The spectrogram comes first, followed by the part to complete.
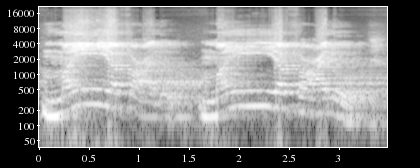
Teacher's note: اب نون کو ہم نے یا میں مدغم کر دیا غنے کے ساتھ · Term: ادغام یرملون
